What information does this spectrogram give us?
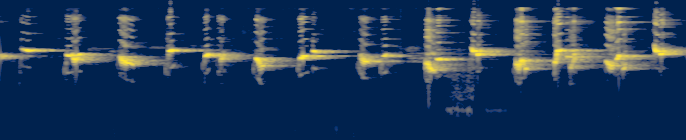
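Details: Rapid, insistent song of a Sooty-headed bulbul for stimulating and tutoring cage birds: downslurred whistled notes in a fast irregular series, growing louder and harsher toward the end.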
